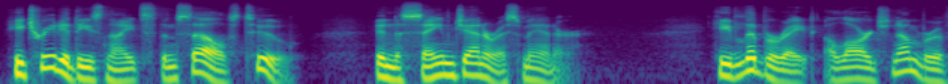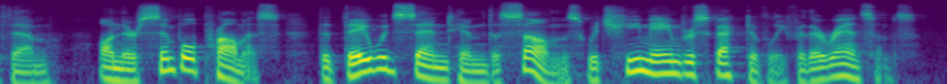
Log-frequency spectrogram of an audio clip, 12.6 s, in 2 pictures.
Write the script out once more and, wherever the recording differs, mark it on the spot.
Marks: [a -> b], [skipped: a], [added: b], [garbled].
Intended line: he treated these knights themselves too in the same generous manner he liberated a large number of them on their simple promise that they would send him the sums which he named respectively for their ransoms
he treated these knights themselves too in the same generous manner he [liberated -> liberate] a large number of them on their simple promise that they would send him the sums which he named respectively for their ransoms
